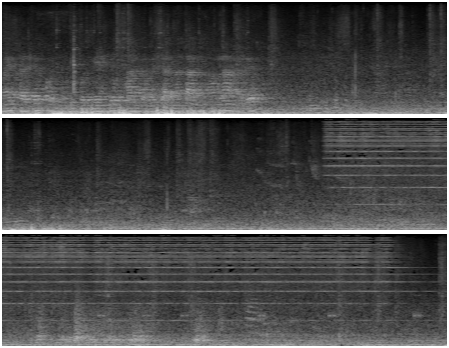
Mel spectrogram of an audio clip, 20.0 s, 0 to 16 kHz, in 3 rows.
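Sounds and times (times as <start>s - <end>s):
faint low voices: 0.0s - 11.3s.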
